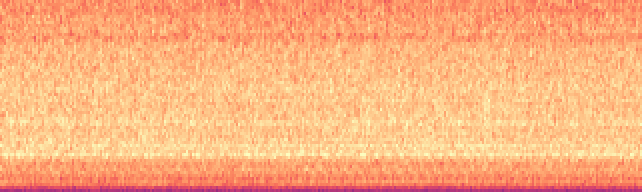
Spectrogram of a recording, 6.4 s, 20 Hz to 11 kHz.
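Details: Cold start of a 2010 Toyota Camry 3.5 V6 with 93,000 miles on Pennzoil Ultra 5W-30 synthetic and a Wix filter: smooth, even idle with a steady whirr and light hiss, no knocks, ticks or misses; owner finds it pretty quiet.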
